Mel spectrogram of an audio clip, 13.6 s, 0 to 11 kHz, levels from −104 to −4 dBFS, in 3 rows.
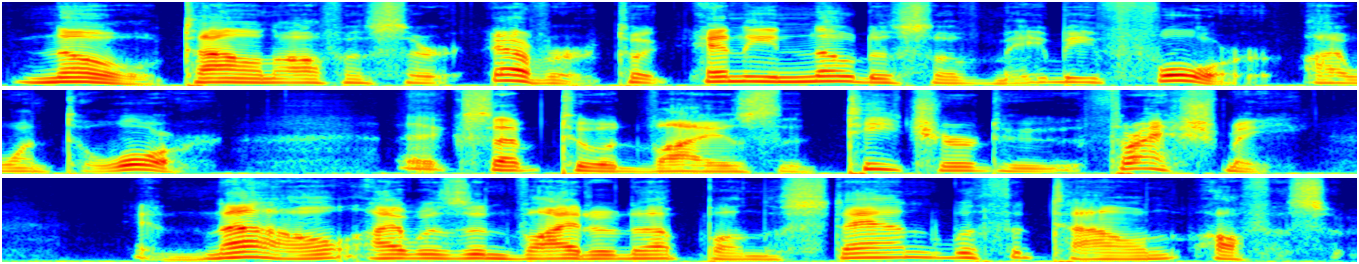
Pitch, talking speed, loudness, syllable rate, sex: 150 Hz, 155 wpm, -21 LUFS, 4.5 syllables/s, male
